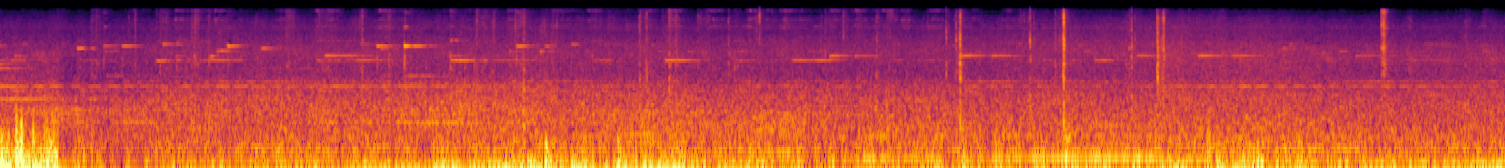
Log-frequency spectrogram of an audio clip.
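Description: Wind chimes tinkling faintly in scattered high notes over a low steady rumble, while a deck of tarot cards is shuffled by hand; a few sharp card clicks come in the second half.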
